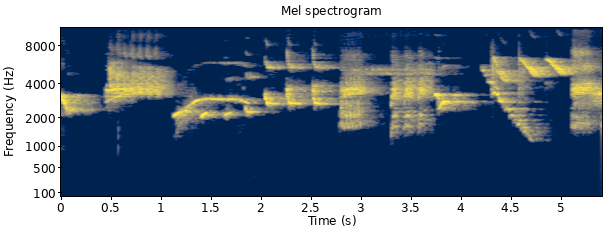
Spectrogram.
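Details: A full-variation lure song from an Asian pied starling, used to make other starlings join in: clear whistles give way to sliding, rising notes and stepped metallic phrases, with harsh buzzy bursts toward the close.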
